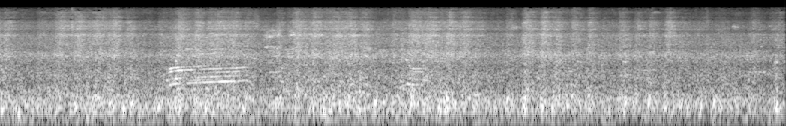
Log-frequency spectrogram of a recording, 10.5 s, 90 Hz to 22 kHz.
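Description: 24-series sleeper coaches rolling past along the platform, steel wheels clattering over the rail joints under a steady rumble, with a brief metallic squeal about two seconds in and a fainter one a few seconds later.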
